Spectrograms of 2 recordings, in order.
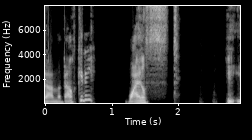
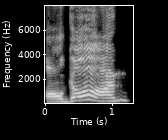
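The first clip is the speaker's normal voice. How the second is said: mock triumph; 12 semitones higher, 5 dB louder than usual. [name] gulping the dessert.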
